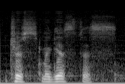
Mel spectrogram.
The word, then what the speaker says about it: Trismegistus: Pronounce it for me, please. Trismegistus.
